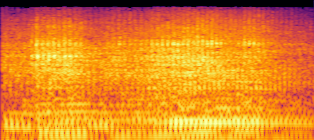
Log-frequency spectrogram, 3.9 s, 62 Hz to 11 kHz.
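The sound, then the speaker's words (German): Heavy diesel engines of tractors and trucks idle steadily as dairy farmers blockade roads and motorways in protest, a low rumbling drone with a pulsing throb, holding constant for several seconds with no voices heard. “Mit Traktoren und LKWs haben die Landwirte nun 20 Straßen und Autobahnen in 7 Landkreisen blockiert.”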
